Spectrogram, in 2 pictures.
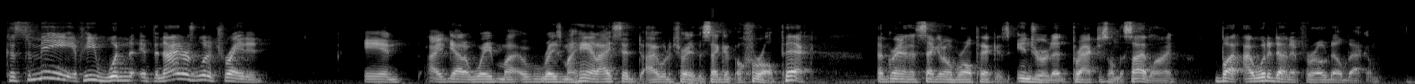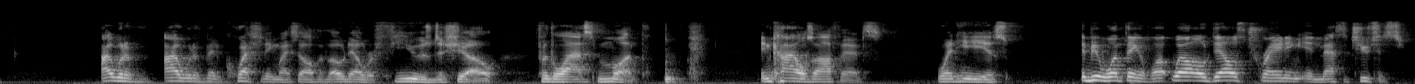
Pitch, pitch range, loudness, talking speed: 125 Hz, 110-150 Hz, -23 LUFS, 185 wpm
